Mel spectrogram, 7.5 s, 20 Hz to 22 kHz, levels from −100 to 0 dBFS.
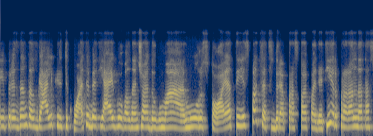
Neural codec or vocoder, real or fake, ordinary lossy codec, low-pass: none; real; Opus, 24 kbps; 7.2 kHz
